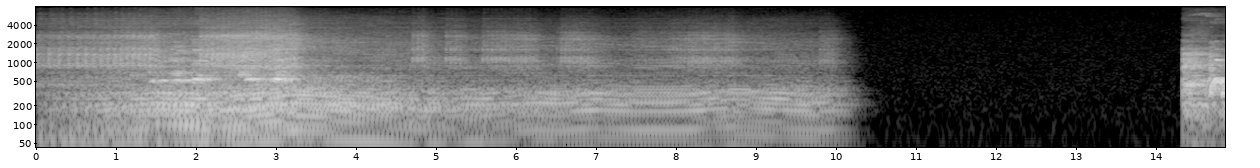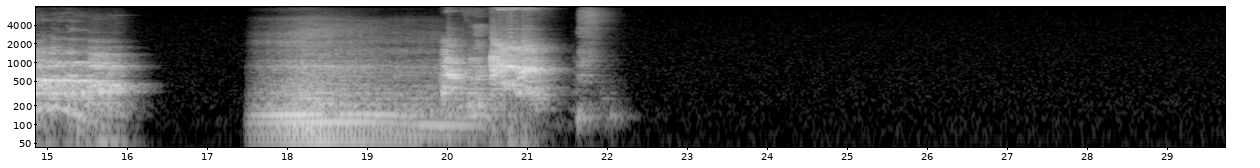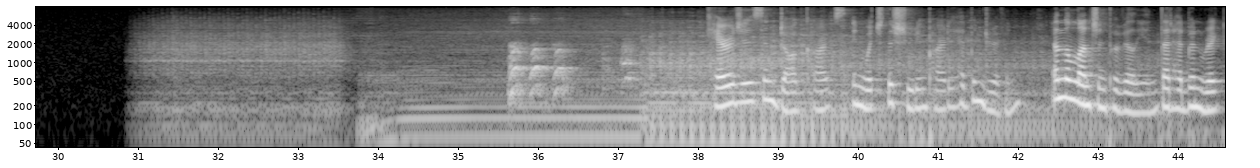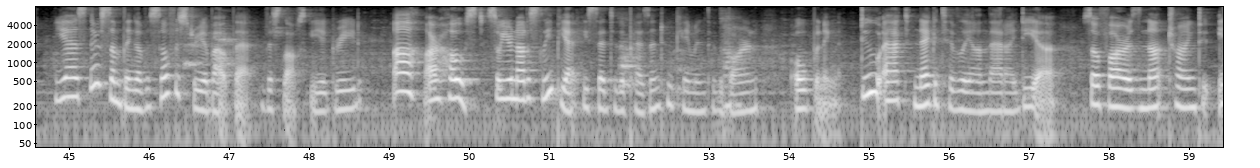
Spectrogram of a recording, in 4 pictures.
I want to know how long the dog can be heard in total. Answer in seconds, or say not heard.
10 s.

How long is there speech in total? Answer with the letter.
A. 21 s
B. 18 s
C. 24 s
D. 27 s
A.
